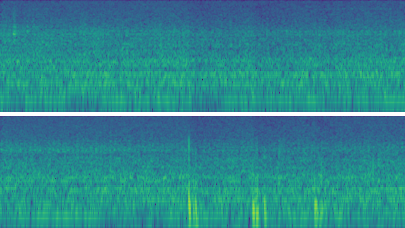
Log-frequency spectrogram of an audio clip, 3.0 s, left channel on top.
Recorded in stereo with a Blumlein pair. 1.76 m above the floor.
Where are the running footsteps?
50° right; by 2.9 s 40° right.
